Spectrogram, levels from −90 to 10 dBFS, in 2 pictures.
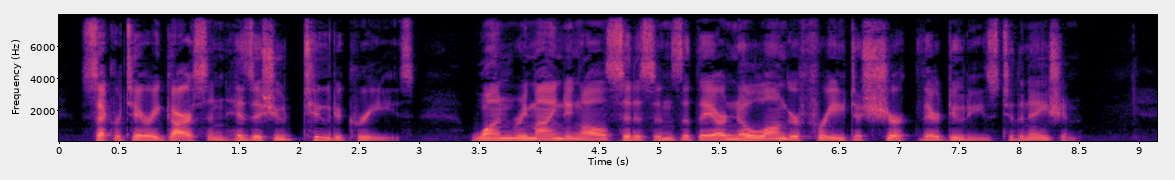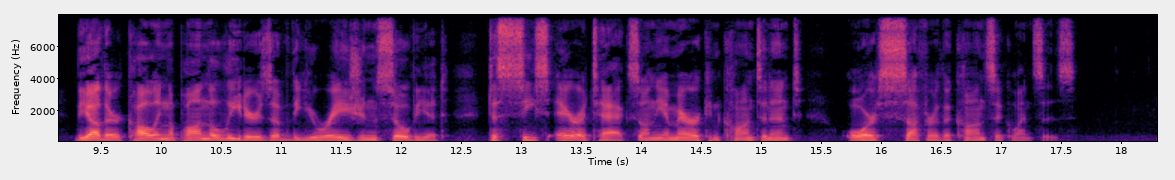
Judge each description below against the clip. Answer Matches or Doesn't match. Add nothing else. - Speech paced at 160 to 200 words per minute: Doesn't match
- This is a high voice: Doesn't match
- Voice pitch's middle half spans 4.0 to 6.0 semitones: Matches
